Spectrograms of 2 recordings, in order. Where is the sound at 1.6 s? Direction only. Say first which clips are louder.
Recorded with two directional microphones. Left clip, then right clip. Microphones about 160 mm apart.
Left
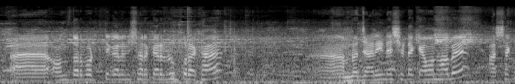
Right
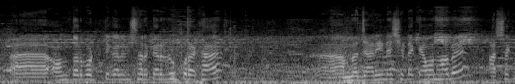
Left 10 dB; centre (ahead or behind).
